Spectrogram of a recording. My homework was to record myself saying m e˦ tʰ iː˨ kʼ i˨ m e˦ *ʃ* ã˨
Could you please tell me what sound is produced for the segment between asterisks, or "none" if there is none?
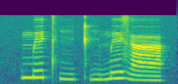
z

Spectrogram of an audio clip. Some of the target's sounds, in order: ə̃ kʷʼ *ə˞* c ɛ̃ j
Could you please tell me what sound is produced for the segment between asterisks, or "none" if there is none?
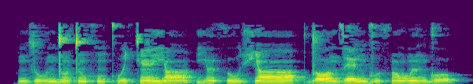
ɜ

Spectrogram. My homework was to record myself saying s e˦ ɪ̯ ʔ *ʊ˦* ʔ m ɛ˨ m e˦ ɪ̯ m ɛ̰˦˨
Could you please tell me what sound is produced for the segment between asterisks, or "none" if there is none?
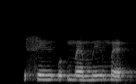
ʊ˦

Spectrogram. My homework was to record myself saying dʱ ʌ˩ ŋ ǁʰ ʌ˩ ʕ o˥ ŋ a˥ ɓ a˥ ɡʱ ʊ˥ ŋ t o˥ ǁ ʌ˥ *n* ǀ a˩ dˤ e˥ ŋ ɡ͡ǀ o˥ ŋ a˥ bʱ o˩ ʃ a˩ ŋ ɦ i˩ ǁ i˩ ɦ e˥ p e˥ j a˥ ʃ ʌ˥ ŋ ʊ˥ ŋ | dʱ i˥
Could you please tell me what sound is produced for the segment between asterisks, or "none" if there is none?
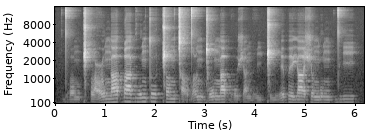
ŋ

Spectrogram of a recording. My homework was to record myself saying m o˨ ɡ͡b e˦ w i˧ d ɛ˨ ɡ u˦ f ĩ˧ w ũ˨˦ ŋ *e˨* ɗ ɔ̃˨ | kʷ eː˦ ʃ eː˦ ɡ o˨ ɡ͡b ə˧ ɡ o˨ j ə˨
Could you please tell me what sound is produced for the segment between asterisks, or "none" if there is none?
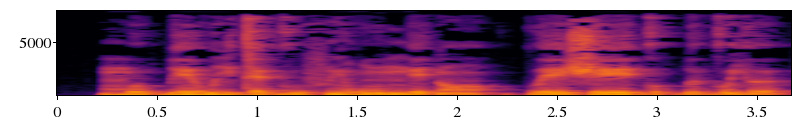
e˨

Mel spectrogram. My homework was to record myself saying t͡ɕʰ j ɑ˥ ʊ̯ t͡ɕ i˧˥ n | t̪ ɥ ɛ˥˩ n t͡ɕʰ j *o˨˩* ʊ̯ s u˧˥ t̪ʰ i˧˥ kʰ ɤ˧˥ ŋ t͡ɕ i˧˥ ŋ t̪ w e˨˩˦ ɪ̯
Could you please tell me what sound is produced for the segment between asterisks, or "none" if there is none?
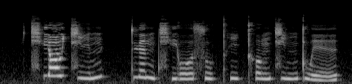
o˧˥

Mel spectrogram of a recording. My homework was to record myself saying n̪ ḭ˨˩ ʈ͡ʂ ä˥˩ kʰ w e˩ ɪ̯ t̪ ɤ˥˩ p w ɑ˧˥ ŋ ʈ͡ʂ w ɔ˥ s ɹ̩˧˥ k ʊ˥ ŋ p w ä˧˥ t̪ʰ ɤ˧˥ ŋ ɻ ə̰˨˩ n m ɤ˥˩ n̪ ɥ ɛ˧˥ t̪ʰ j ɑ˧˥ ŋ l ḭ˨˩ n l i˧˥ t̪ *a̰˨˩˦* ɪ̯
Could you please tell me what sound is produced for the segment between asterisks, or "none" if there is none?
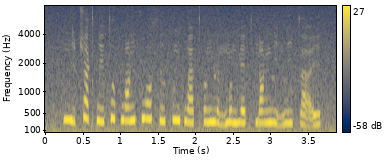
a̰˨˩˦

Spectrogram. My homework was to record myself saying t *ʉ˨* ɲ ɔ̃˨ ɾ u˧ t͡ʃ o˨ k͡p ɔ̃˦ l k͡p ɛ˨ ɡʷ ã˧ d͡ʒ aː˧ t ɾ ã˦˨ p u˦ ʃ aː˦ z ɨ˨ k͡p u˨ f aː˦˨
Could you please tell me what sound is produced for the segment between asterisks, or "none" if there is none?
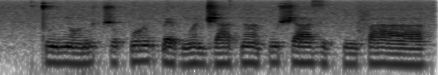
u˨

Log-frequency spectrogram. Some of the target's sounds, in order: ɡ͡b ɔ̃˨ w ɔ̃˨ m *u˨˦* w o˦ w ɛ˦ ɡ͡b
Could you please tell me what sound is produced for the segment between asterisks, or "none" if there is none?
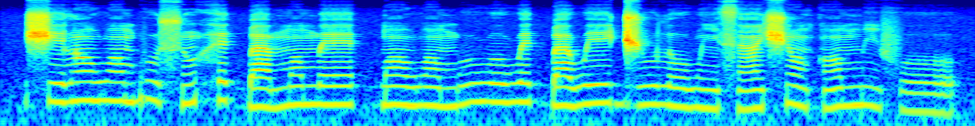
u˨˦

